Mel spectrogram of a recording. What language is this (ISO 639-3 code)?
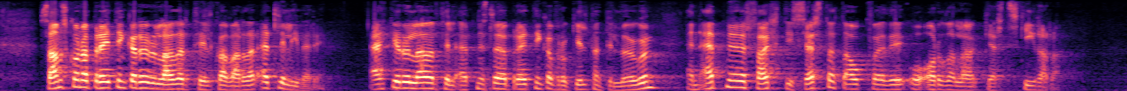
isl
